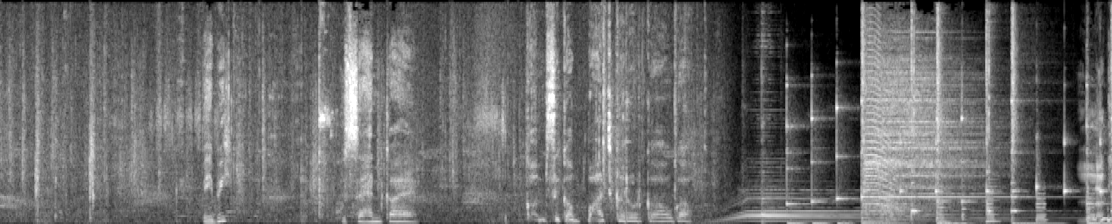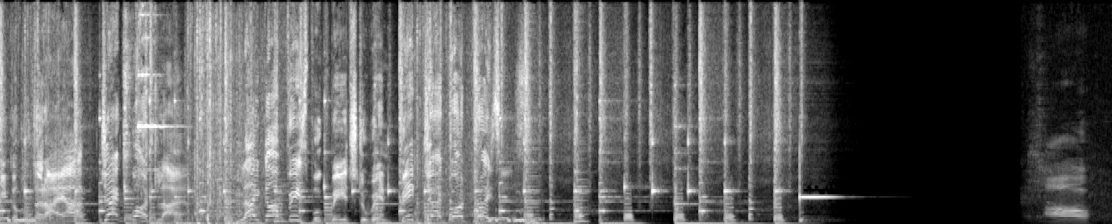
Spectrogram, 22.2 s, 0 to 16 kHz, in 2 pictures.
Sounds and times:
Music: 7.4 - 19.9.

